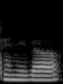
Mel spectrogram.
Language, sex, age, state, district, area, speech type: Nepali, female, 18-30, West Bengal, Darjeeling, rural, spontaneous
